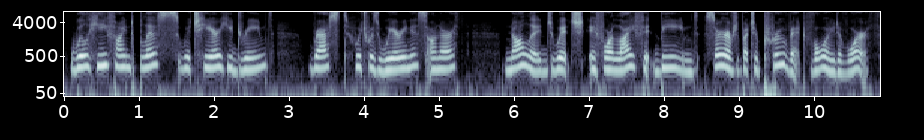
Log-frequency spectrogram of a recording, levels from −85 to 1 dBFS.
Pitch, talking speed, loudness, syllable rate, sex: 230 Hz, 160 wpm, -18 LUFS, 4.1 syllables/s, female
